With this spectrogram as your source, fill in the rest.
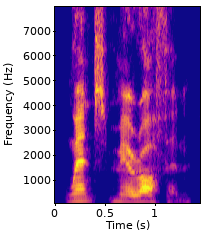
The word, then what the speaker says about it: Went More Often: That most magical kingdoms was called Went More Often, pronounced Went Mir Often, and was ruled by the kindly King Archibald Quilkitten.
